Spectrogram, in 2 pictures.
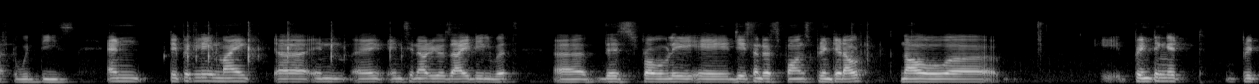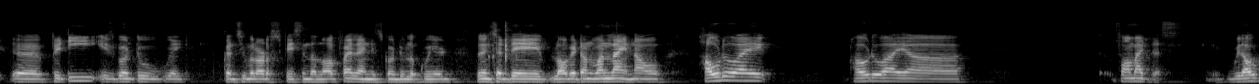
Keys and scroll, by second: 0.9-3.7 typing, 8.4 l, 8.6 l, 11.5 ॥, 17.1-18.0 typing.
